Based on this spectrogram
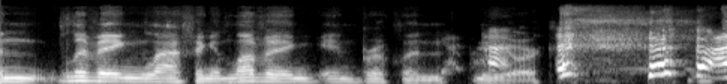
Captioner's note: laughs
